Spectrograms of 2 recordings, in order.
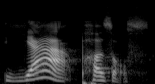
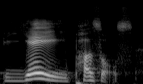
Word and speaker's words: Yay Puzzles: It should be pronounced Yeah Puzzles. I should have gotten that right because Usher just sang that song at the Super Bowl halftime. But being the true Canadian that I am, I pronounced it Yay Puzzles.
